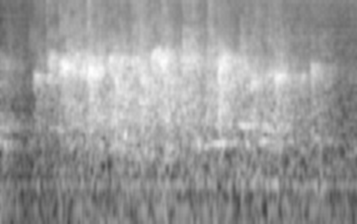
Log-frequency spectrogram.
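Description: An audience claps steadily for a few seconds, a dense, even patter of many hands at moderate loudness that holds without a break and then tapers slightly toward the end.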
